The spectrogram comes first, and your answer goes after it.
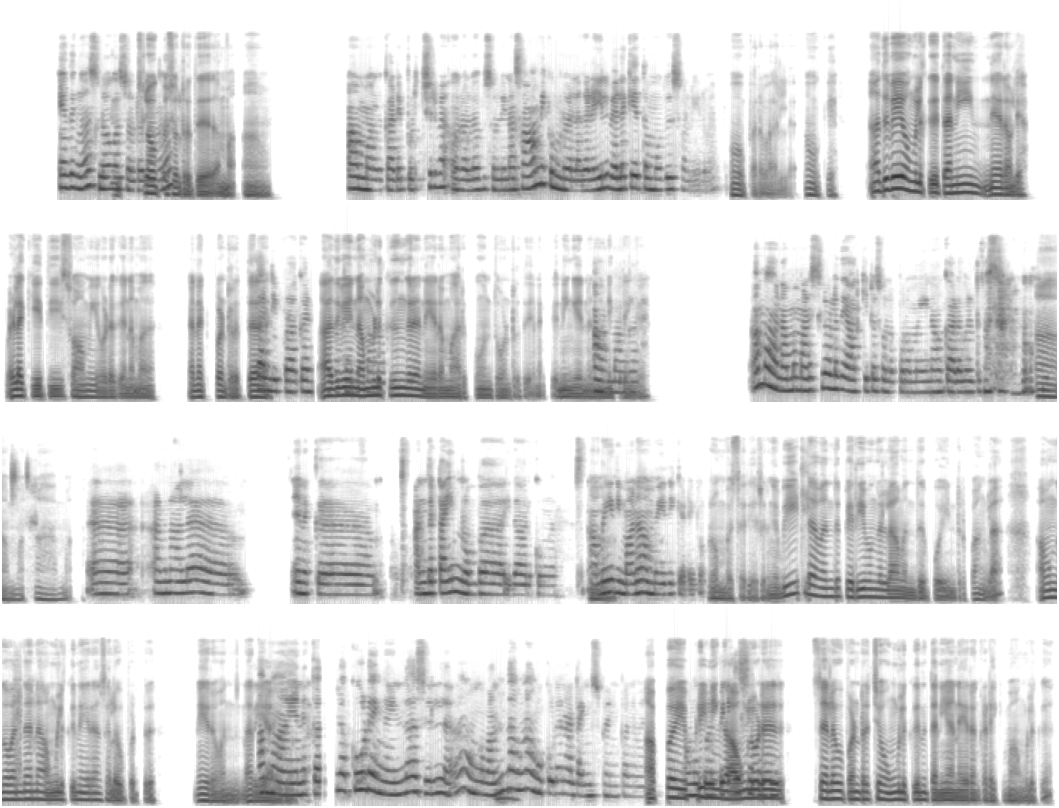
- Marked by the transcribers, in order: in English: "டெய்லி"; in English: "கனெக்ட்"; laughing while speaking: "சொல்லணும்"; other noise; tsk; tsk; unintelligible speech; in English: "இன்லாஸ்"; in English: "டைம் ஸ்பெண்ட்"
- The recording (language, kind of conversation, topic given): Tamil, podcast, வீட்டில் உங்களுக்கான தனிநேரத்தை நீங்கள் எப்படி உருவாக்குகிறீர்கள்?
- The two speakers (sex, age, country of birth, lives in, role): female, 30-34, India, India, guest; female, 55-59, India, United States, host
